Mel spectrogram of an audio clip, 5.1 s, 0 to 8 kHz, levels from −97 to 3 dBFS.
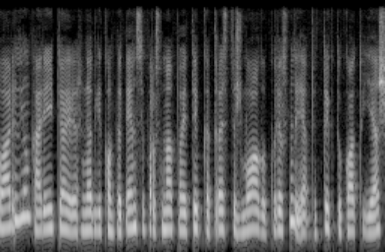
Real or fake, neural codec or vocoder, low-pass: fake; codec, 16 kHz, 1 kbps, FunCodec, trained on Chinese and English, 50 frames a second; 7.2 kHz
